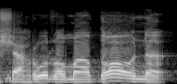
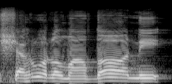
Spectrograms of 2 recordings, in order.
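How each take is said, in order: First: The final word ends with an 'a' vowel. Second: The final word ends with an 'i' vowel. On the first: This follows the exception for this word type. The speaker calls it right. "Sehingga dibaca syahrul Ramadhana" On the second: This follows the general grammar rule. The speaker calls it wrong. "mestinya dibaca syahrul Ramadhani"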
